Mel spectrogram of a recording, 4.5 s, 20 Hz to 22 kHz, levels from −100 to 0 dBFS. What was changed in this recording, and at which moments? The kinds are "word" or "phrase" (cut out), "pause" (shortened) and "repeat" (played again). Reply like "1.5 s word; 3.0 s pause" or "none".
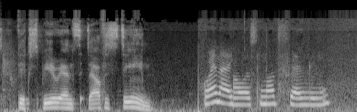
1.1 s phrase; 2.9 s word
